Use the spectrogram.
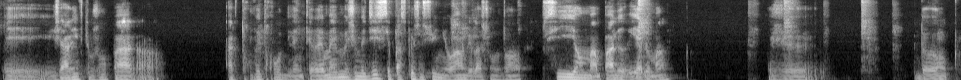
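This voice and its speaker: A man's voice: sits low, slow, pauses often, darkish tone, slight background noise. A man calling in to a live stream, speaking hesitantly and carefully, often restarting his sentences. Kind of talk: casual call-in talk.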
